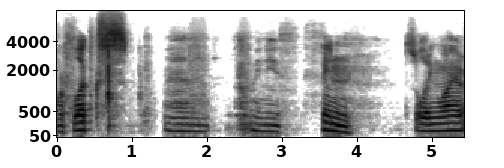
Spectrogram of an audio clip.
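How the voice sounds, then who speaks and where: The speech is very slow. Long, frequent pauses run through it. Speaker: electronics hobbyist. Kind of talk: live-stream tutorial. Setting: live stream. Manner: casual, halting.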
